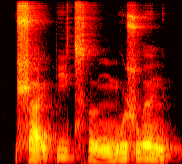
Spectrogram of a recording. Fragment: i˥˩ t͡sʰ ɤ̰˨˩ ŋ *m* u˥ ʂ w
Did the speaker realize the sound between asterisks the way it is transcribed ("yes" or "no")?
yes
